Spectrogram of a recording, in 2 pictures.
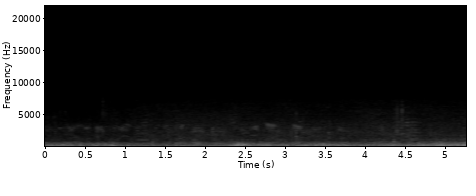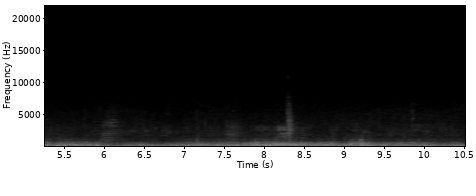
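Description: Wind buffeting the microphone: an uneven low rumble that swells near the end, with one sharp click about eight seconds in.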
